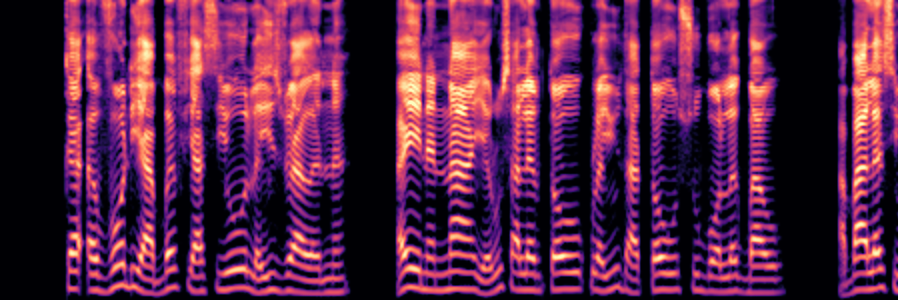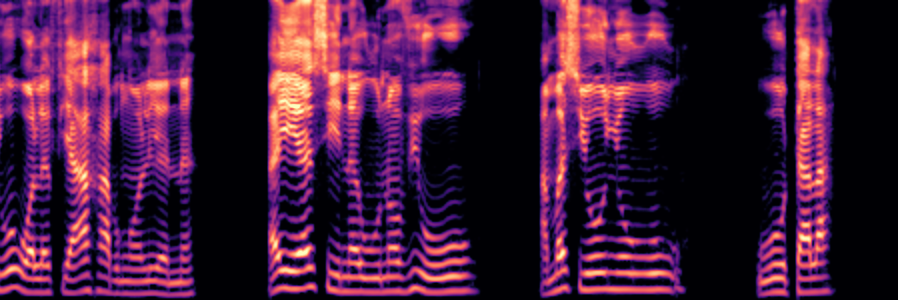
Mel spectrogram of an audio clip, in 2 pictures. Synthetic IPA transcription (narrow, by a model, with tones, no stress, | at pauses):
kɛ˦ʔɛ˨vɔ̃˦ɖi˦a˨bɛ˦fi˨a˨si˨wo˦lɛ˨i˦s̬ɾa˦e˨lnɛ̃˨ | e˦jɛ˦nɛ̃˨nã˦je˨ɾu˦sa˦le˨mt̪ɔ˦wo˦k͡plɛ˦ju˦d̪a˨t̪ɔ˦wo˦su˦bɔ˨lɛ˦ɡ͡ba˦wo˦ | a̰˨ba˦˨lɛ˦si˨wo˦wɔ˨lɛ˨fi˨a˨a˦xa˦bŋɔ̃˨li˦ɛ˨nɛ̃˨ | e˦jɛ˦ɛ˦si˨nɛ̃˨wu˨nɔ̃˨vi˦wo˨wo˦ | a̰˨mɛ̃˨si˨wo˦ɲõ˦wo˦ | wo˨t̪a˨la˦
